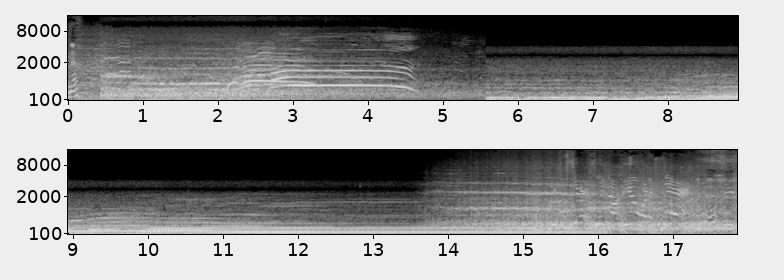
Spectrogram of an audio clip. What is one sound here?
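A roller coaster rumbles and whooshes along its track.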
